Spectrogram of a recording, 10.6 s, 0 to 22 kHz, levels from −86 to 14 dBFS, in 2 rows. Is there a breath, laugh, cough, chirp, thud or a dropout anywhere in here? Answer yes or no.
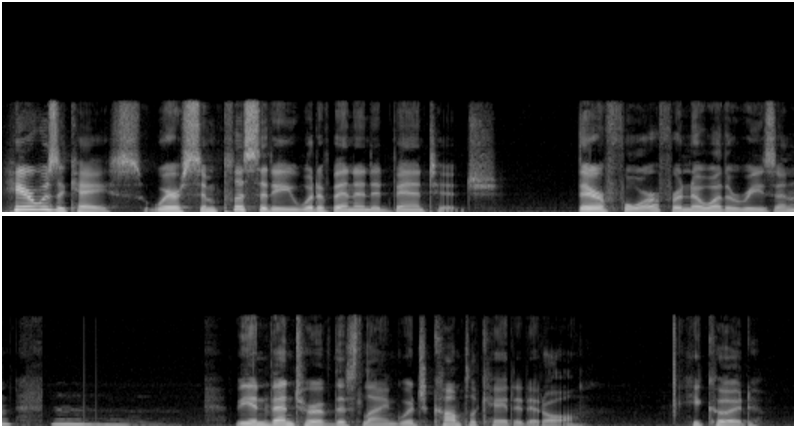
yes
